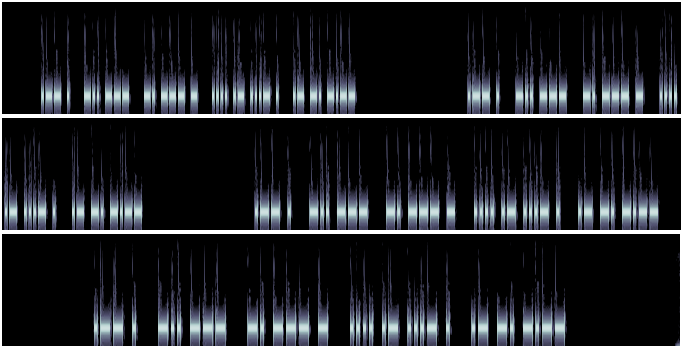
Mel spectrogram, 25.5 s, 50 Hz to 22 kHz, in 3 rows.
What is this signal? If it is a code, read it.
Morse code, heard as a keyed tone, about 40 wpm, 700 Hz. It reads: WE DO NOT HAVE ANY WE DO NOT HAVE ANY WE DO NOT HAVE ANY WE DO NOT HAVE ANY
